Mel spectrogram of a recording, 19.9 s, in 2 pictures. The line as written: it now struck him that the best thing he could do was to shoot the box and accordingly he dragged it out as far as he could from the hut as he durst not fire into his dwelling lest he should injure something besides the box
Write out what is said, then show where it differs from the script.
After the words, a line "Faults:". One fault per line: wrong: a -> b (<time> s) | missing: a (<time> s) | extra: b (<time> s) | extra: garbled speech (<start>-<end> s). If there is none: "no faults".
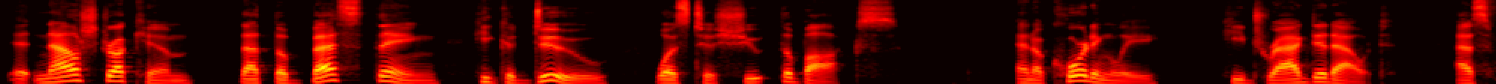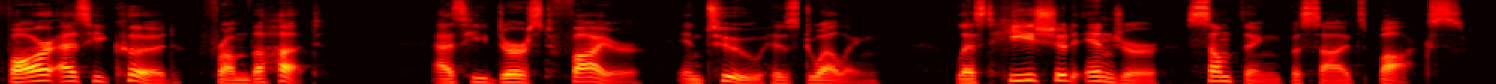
it now struck him that the best thing he could do was to shoot the box and accordingly he dragged it out as far as he could from the hut as he durst fire into his dwelling lest he should injure something besides box
Faults:
missing: not (13.6 s)
missing: the (19.1 s)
